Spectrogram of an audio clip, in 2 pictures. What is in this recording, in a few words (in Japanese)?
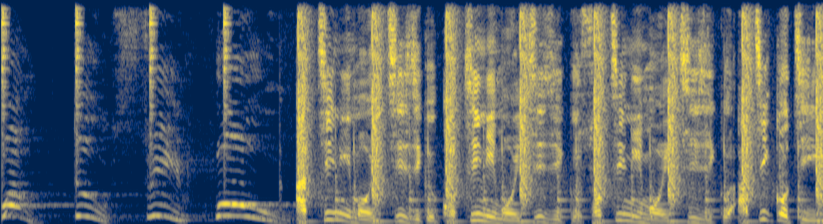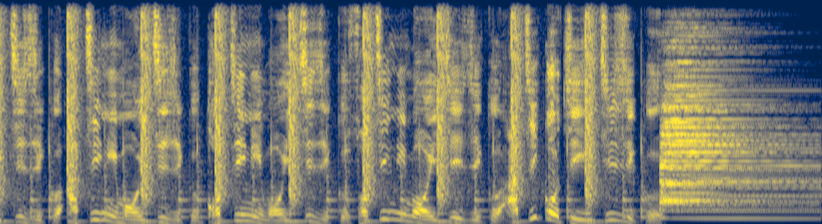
早口言葉リズム（中級編）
